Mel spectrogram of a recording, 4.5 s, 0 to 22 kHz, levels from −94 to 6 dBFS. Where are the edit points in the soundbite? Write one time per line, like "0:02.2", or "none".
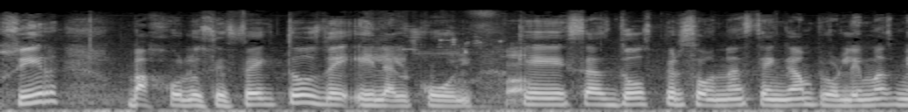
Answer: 0:02.5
